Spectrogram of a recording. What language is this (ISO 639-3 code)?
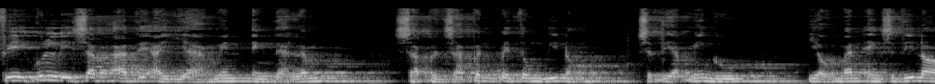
ind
